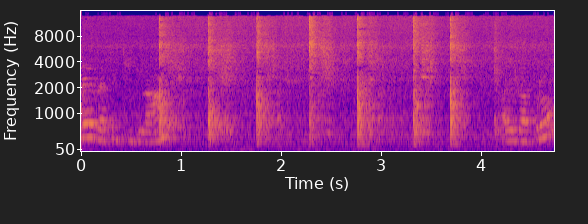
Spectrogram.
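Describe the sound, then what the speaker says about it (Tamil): Onions sautéing in a pan, a spatula scraping and stirring in about seven sharp, regular strokes over a low sizzle, with a voice briefly speaking at the start and end. "வெங்காயம் வதக்கிக்கலாம்."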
